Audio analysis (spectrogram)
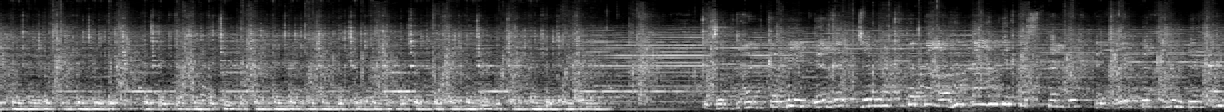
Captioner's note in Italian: Applauso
